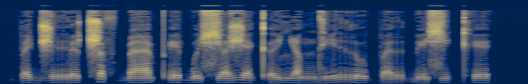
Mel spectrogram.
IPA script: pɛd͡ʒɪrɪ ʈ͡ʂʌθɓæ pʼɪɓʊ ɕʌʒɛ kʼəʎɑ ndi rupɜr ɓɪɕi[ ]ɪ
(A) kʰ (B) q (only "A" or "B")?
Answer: A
